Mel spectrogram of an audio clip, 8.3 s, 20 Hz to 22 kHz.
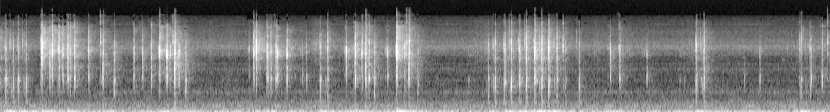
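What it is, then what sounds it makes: Plastic mechanical keyboard. Fingertips of both hands type on a compact $250 custom mechanical keyboard with Gateron Milky Yellow switches and red and pink plastic keycaps. Quick bright, clacky keystrokes come in bursts with short pauses, each clicking off almost instantly over a faint low rumble.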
